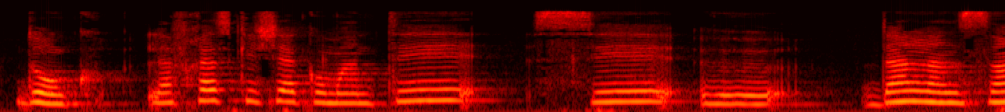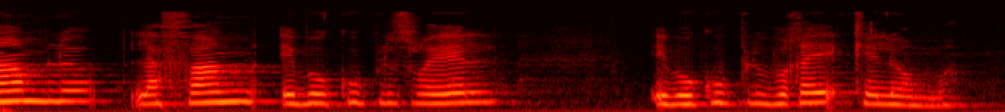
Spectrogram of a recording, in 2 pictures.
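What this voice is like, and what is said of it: Strong foreign accent in French. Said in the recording (French): “mon accent est très fort”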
